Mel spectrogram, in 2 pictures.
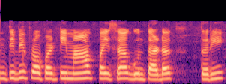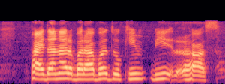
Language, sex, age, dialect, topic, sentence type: Marathi, female, 18-24, Northern Konkan, banking, statement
